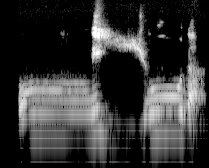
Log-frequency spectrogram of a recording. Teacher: حمزہ کو میم کے ساتھ ملانا ہے، میم مشدد ہے، پھر میم کو اس یا کے ساتھ ملائیں گے کیونکہ یا بھی مشدد ہے، دونوں لفظوں کو سختی سے پڑھیں گے.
